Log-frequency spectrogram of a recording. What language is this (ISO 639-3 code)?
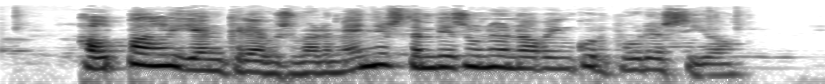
cat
